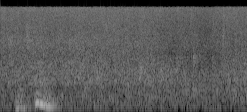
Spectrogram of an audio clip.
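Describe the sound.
Water sprays in a continuous broad hiss that stays steady throughout, with a brief vocal sound near the start.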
